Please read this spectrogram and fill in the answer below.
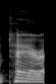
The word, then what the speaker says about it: tear: When I use the word tear, I'm aware that there are two ways of pronouncing that word, T-E-A-R. There is tear as in rip, but there's also tear as in tear that drops from our eyes.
